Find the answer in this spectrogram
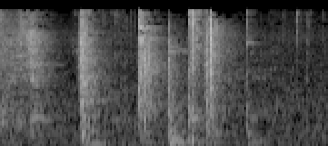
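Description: A few sharp knocks and rattles, with a short ringing after some of them, as a folded plastic radar reflector is pulled out of its stowage and handled.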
